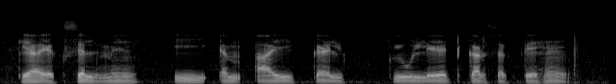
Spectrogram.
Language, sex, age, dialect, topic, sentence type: Hindi, male, 51-55, Kanauji Braj Bhasha, banking, statement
